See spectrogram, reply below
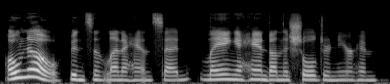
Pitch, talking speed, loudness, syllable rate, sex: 215 Hz, 200 wpm, -19 LUFS, 4.7 syllables/s, female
